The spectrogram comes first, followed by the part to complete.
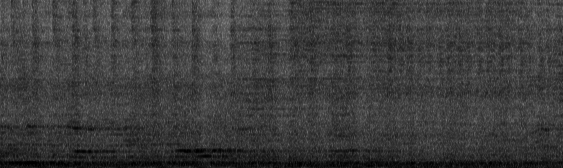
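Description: A rock band playing live and loud: distorted electric guitars and a drum kit.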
